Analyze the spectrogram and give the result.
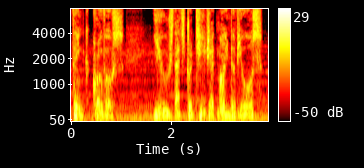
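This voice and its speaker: Scheming Sith villain, deep male voice, slow threat, game score faintly behind. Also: very animated, fairly bright tone, faint music behind, exaggerated voice. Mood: menacing. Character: menacing male Sith warlord, cold and scheming. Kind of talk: video game cutscene acting.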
